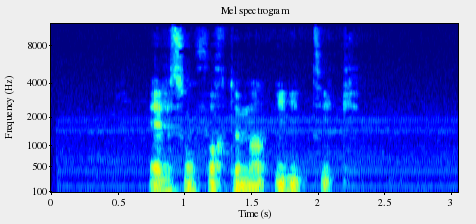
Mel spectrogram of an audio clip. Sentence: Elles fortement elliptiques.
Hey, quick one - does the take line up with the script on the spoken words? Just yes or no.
no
